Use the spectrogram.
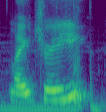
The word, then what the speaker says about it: Maitreyi: Without an accent, Maitreyi. It's just rolling the R, right?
